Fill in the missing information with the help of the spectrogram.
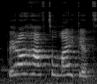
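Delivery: very high, loud, dismissive; bossy frog. Acted. Frog brushing off the dog's worry, high and loud. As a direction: snap it back, bossy.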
